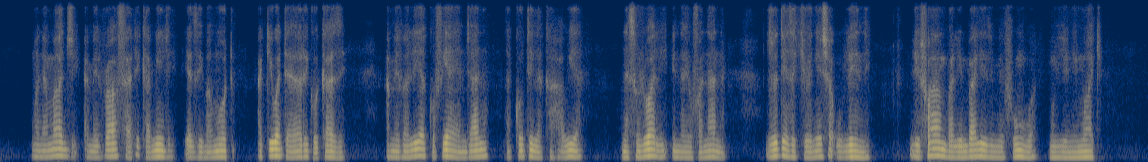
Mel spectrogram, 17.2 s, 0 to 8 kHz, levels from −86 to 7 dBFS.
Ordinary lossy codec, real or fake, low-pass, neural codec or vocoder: Opus, 16 kbps; fake; 7.2 kHz; codec, 24 kHz, 0.5 kbps, DualCodec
